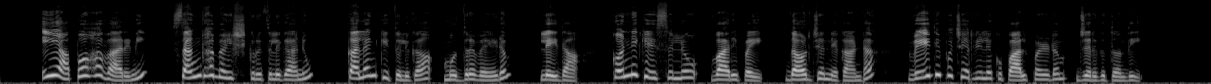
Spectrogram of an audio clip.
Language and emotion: Telugu, neutral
